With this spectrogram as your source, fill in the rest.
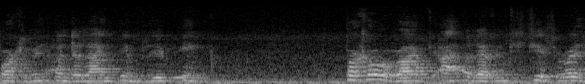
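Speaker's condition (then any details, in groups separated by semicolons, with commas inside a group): Traumatic brain injury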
